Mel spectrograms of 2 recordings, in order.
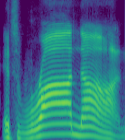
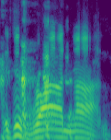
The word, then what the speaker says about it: Raanan: Yeah, it's a little too puffy, and Bob, I just want to say it's Raanan, because obviously you were afraid to pronounce the name wrong. That's why you had Michael do it, but it's just Raanan.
